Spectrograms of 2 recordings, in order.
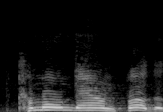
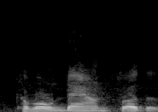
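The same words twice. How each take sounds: First: High ringing call of the Lord. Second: Lower, hushed call; the Lord calling, lowered. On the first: Preacher voicing the Lord calling him down, high call. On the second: Preacher voicing the Lord's last call, low and hushed. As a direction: bring the call down low as he sinks. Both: Retold or imitated.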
